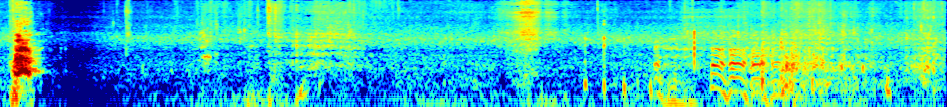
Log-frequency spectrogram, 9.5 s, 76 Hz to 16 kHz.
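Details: Puppies, Oskar and Cooper, filmed in 2017: a single sharp, loud bark bursts out at the start, then near quiet, with softer wavering whimper-like tones and human voices building toward the end.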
